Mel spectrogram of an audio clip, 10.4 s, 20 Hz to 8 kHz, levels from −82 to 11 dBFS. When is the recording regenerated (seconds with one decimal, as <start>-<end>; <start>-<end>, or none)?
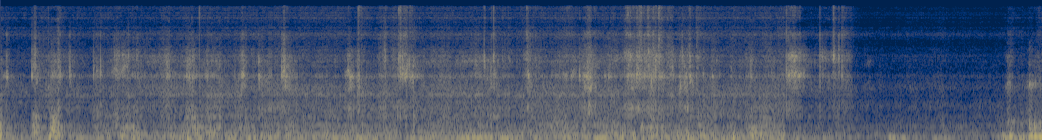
0.0-10.4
